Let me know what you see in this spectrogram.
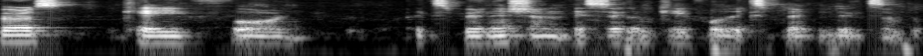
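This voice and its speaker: Speaking at a fairly slow pace, a man has a non-native accent. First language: not English. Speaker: tech tutorial youtuber. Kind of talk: coding tutorial. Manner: halting, many fillers and repeats.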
